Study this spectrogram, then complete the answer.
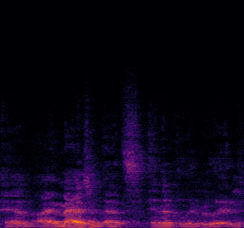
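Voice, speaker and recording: Recorded with audible room echo and noticeable background noise, a man is talking. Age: 60s. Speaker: attendee at a small health gathering. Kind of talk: casual group sharing. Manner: halting.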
